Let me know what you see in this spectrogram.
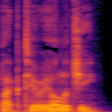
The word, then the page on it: bacteriology: British English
